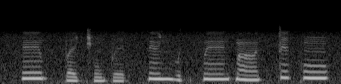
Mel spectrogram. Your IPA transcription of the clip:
ẽː˦pːɛ˩ cʰũ˩pe˩ tːẽ˦ɲu˨tʲ pẽː˥k͡pœ̃ː˦ tːe˥kõ˥

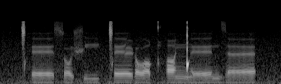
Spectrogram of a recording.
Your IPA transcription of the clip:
ǀʰɛː˨sɔ˨ʃiː˨ ǀɛː˦ɽɔː˨qʰæ˦ŋ͡ǃɛː˨˦ nzæ˨˦

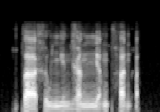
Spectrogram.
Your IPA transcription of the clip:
t̪a̰ː˧˨ xə̤˨˩wɲe̤˨˩nɣa˧˩n ɲa̰˧˥nt̪ʰa̰˧˨nʔ

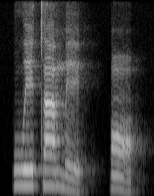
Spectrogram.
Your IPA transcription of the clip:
we˧tã˧me˨ | ɔ̃˨

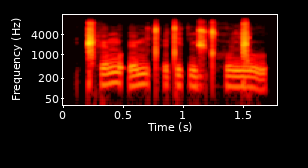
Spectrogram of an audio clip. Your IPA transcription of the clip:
ǁʰøŋʷi ʔømit ʔøtitnd͡ʒot huŋ͡ǁu

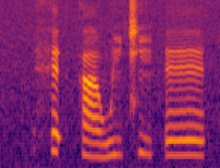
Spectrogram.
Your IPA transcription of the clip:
hɛ˦ʔkã˨wĩ˦˨t͡ɕĩ˦˨ ʔɛ˦

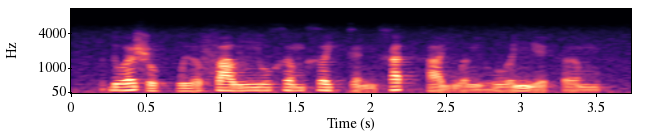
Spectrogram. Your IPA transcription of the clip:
ɗu˧˥ə̯ʂu˨˩k̚wɨ˨˩˦ə̯ fa˧wɲu˧xə˧mxə˧j kɛ˨˩˨ŋxa˦˥t̚t̪ʰa˨˩jwə˨˩ŋ ɣu˨˩˦ə̯ɲe˨˩hə˧m

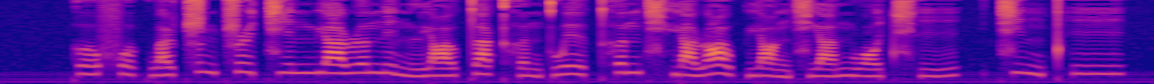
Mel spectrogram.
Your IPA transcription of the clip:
kɤ˧˥ fɤ˨˩kwa˦ɪ̯ʈ͡ʂə˥˧nʈ͡ʂɻ̩˥˩ t͡ɕi˥nmjä˥ ɻə˥ni˨˩n ljɑ˧˥ʊ̯t̪ä˥˩kʰə˨˩nt̪we˥˩ɪ̯ t̪ʰə˥nt͡ɕʰjä˨ɻɑ˥˩ʊ̯pjɑ˨˩ŋ ɕjä˧˥n̪wɔ˧˥t͡ɕʰi˧˥ | t͡ɕi˥˩ŋpʰi˥

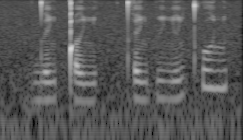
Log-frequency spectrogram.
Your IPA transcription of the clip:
d̪ɛ˩ʎǃʌ˩ʎ | t̪ʰɛ˩ʎpi˩ʎʌ˥ʎ t̪ʰu˥ʎ

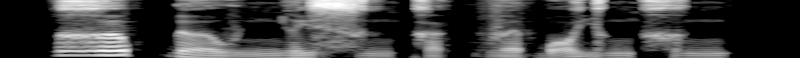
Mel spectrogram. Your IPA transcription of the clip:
ɣəː˦˥p̚ɗəː˨˩w ɲə˧˥j sə˨˩ŋka˨˩k̚ vɛ˨˩˦ɓɔ˨˩˨jə˧ŋxə˧ŋ

